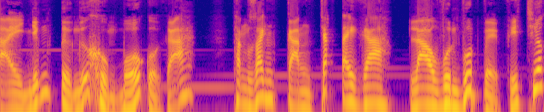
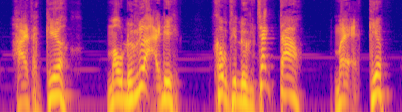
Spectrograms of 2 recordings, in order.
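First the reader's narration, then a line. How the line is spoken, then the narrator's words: Shouting. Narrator (Vietnamese): Gã ... hét lên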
